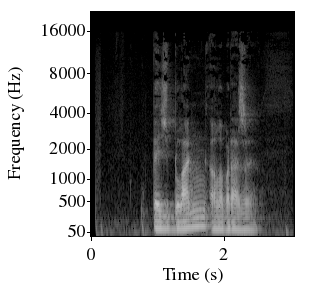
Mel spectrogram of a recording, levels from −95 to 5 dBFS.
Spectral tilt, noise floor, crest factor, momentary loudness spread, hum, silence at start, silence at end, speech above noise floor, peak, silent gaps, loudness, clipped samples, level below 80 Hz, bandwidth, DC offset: -6 dB/octave; -62 dBFS; 18 dB; 9 LU; none; 0.75 s; 0.55 s; 34 dB; -12 dBFS; none; -29 LUFS; under 0.1%; -44 dBFS; 15 kHz; under 0.1%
